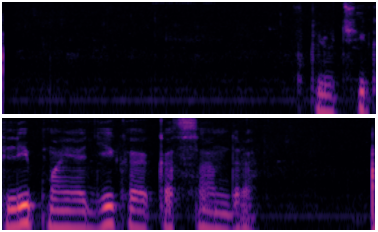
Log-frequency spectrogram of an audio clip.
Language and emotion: Russian, neutral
